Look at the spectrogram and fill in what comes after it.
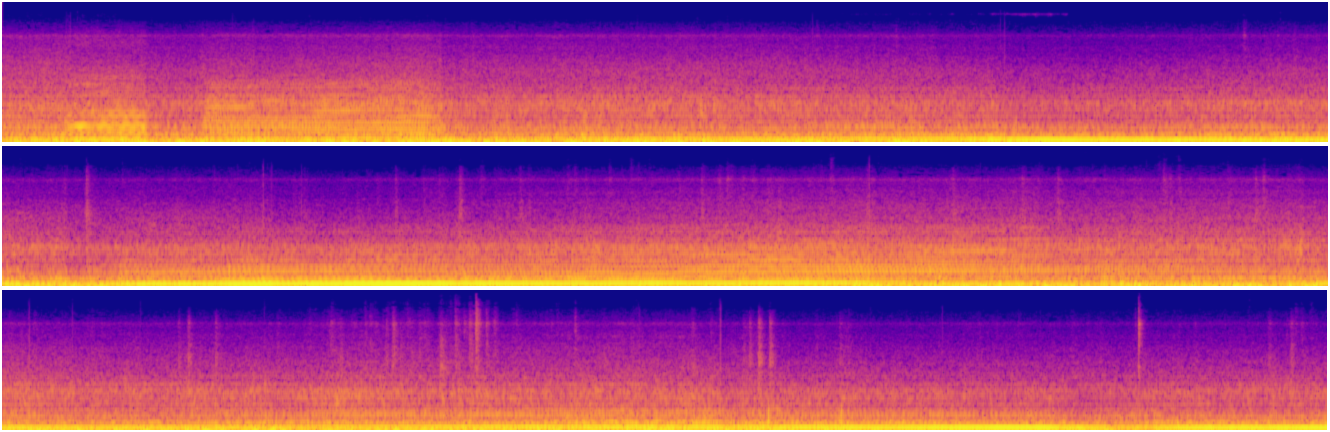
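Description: Subaru BRZ's flat-four boxer engine heard from inside the cabin under load. Its pitch climbs with the revs and falls back several times as the driver works the manual gearbox, over steady road noise.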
